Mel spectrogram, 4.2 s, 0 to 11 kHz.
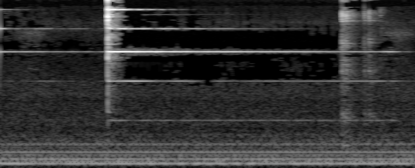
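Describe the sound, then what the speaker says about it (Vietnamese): A small bronze bell, about 7.5 cm across the mouth and 3.5 cm deep, gives two bright rings, a single clear strike that decays slowly and then a quick cluster of lighter dings, heard alone and close. "Em qua H93, em có một chuông bằng đồng."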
